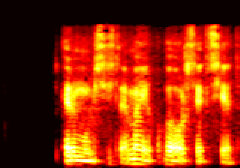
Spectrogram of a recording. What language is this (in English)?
Georgian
